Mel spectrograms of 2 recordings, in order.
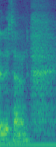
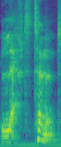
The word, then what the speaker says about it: lieutenant: the French say Lieutenant so the American say lieutenant in um Britain it's lost in The Mists of time as far as I can tell based on what I can find online and books I've read and so on and so forth um and we don't really know exactly why in Britain we say left tenant now I understand that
